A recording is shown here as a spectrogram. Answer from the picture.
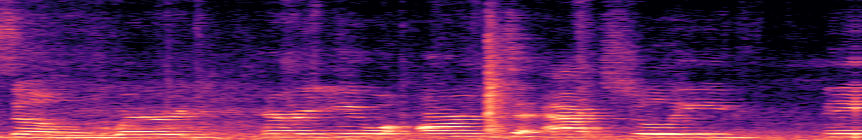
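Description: A female voice speaking, with one sharp smack, like a hand clap, about two and a half seconds in.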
